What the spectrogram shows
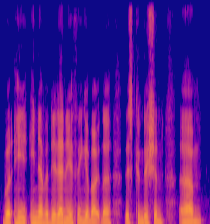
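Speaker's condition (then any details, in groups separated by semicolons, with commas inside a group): No condition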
